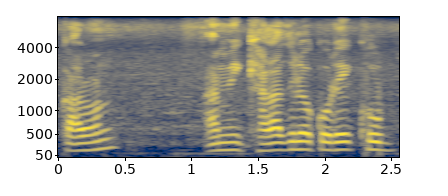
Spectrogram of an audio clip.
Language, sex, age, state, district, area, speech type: Bengali, male, 60+, West Bengal, Purba Bardhaman, rural, spontaneous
